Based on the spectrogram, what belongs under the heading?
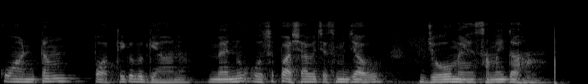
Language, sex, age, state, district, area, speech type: Punjabi, male, 30-45, Punjab, Tarn Taran, rural, read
